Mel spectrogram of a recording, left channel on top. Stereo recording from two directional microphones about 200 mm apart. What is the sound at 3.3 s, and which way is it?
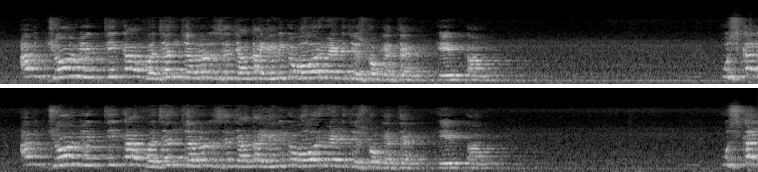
A man's voice, 20° right (ahead or behind).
